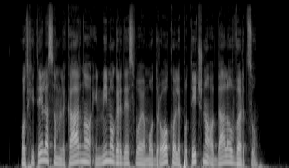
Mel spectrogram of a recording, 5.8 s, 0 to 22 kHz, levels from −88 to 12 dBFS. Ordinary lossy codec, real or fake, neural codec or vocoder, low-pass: none; real; none; 19.8 kHz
